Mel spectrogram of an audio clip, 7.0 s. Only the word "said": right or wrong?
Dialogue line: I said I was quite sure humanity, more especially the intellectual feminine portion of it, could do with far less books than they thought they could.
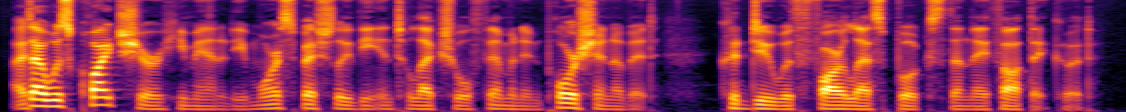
wrong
